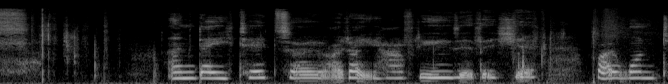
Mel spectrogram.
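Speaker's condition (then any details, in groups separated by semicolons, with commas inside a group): Cerebral palsy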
